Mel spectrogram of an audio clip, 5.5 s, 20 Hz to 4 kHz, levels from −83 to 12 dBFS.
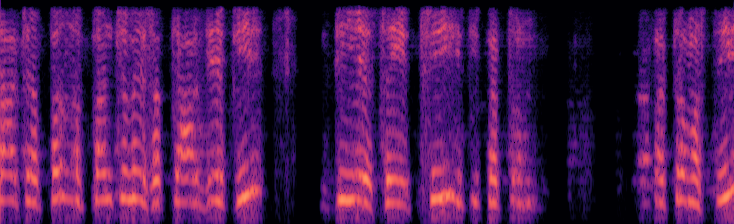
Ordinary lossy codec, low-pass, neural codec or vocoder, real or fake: none; 3.6 kHz; vocoder, 24 kHz, 100 mel bands, Vocos; fake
